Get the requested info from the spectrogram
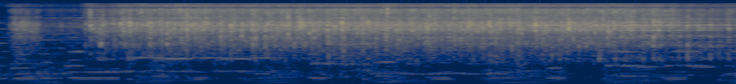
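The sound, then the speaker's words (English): A shower in a small, cramped stall starts running after a brief pause, its steady, dense hiss of falling water continuing evenly for the rest of the moment. “Would you take a shower with me? It's a little cramped, but...”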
